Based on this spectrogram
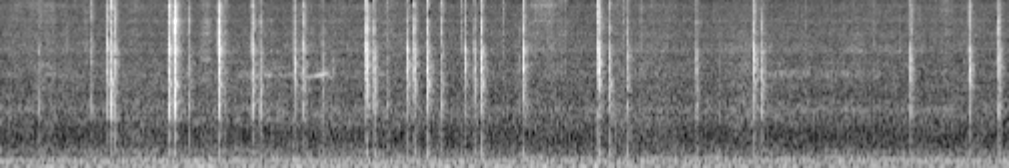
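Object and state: Fingernails tapping plastic card sleeves.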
